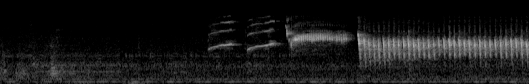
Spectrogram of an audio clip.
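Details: Canary singing: after a quiet start, a few rising whistled upslurs, then a bright sustained note and a fast rattling trill that runs to the end, over a low steady hum.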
